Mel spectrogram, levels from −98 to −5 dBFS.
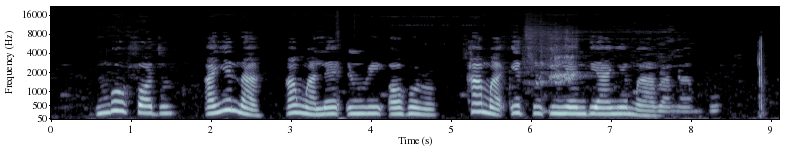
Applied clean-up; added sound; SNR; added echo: classical method Wiener filter.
